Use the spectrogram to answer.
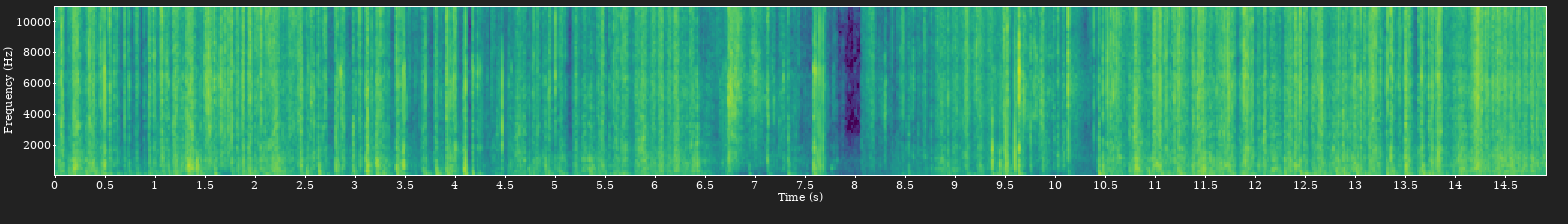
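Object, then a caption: Woven plastic-fibre placemat. Fingertips and short nails rapidly scratch a flat woven placemat made of synthetic fiber, mixed with some rubbing strokes. The result is a dense, fast, dry scratching and pattering texture, mostly low and mid in tone. A brief near-silent pause falls around the eight-second mark before the scratching resumes, then picks up strongly again just past ten seconds.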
